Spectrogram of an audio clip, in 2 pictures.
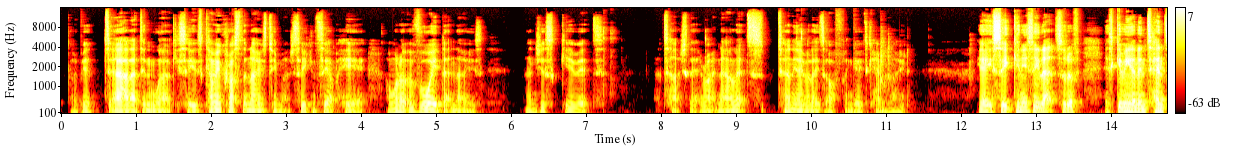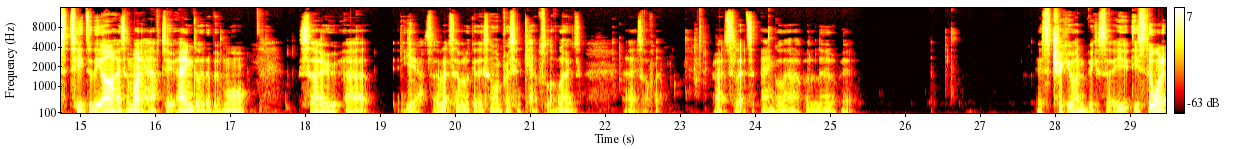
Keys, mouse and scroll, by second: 3.7 g, 8.0-9.8 middle drag, 9.8 click, 10.9 KP_0, 16.2-18.2 middle drag, 18.7 middle click, 22.5-24.2 shift+middle drag, 24.2-28.3 drag, 28.3 g.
